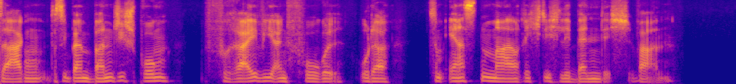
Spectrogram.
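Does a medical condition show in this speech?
No.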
